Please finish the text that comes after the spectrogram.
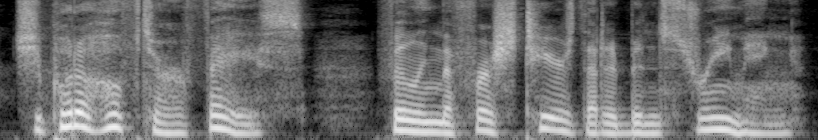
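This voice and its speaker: A woman's voice: on the low side, normal speed, a little mellow, no echo, studio quality. A woman reading scripted horror fiction as a dramatic story narrator. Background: music under the voice.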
